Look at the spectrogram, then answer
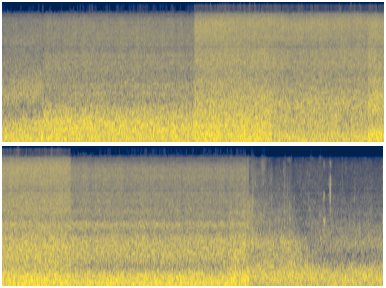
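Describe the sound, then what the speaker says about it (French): Swollen river in flood at Conques-sur-Orbiel rushing past in a loud, continuous broadband roar of churning water and eddies, close and unbroken, with surges in intensity but no voices. "Vous voyez le débit de l'eau qui est impressionnant quand même ici aussi."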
